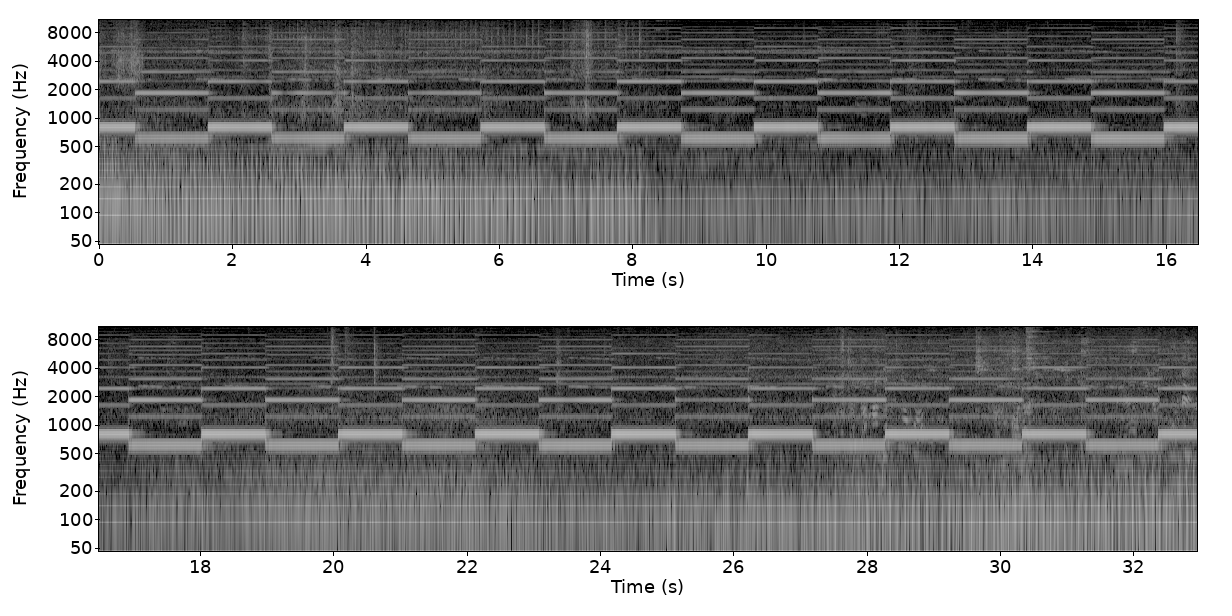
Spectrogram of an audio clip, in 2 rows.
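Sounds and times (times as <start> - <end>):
two-tone level-crossing siren: 0.0 - 32.9
low rumble: 26.8 - 32.9.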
